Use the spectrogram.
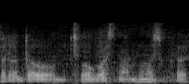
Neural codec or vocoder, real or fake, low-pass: codec, 16 kHz, 1.1 kbps, Voila-Tokenizer; fake; 7.2 kHz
